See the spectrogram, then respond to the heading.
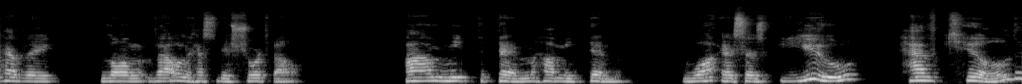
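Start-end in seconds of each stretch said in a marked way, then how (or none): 4.1-6.2 Ha, meet, tem, each syllable apart, slow; slow syllable-by-syllable demo. Shown as a demonstration. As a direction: break the word into its syllables. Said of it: "Stress is here".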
